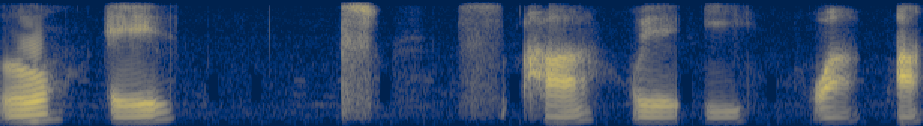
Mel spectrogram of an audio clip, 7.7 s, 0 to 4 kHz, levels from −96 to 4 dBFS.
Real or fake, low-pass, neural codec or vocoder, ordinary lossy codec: real; 3.6 kHz; none; none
